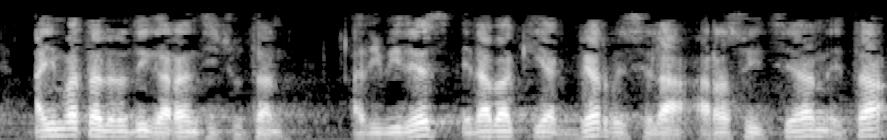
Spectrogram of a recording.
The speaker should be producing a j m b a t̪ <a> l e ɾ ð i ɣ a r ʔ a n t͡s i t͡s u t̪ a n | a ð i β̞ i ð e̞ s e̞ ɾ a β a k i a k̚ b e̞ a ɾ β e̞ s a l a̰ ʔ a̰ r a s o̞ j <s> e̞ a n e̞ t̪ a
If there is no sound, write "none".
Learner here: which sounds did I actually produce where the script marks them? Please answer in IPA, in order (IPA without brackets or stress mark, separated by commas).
a, t͡s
